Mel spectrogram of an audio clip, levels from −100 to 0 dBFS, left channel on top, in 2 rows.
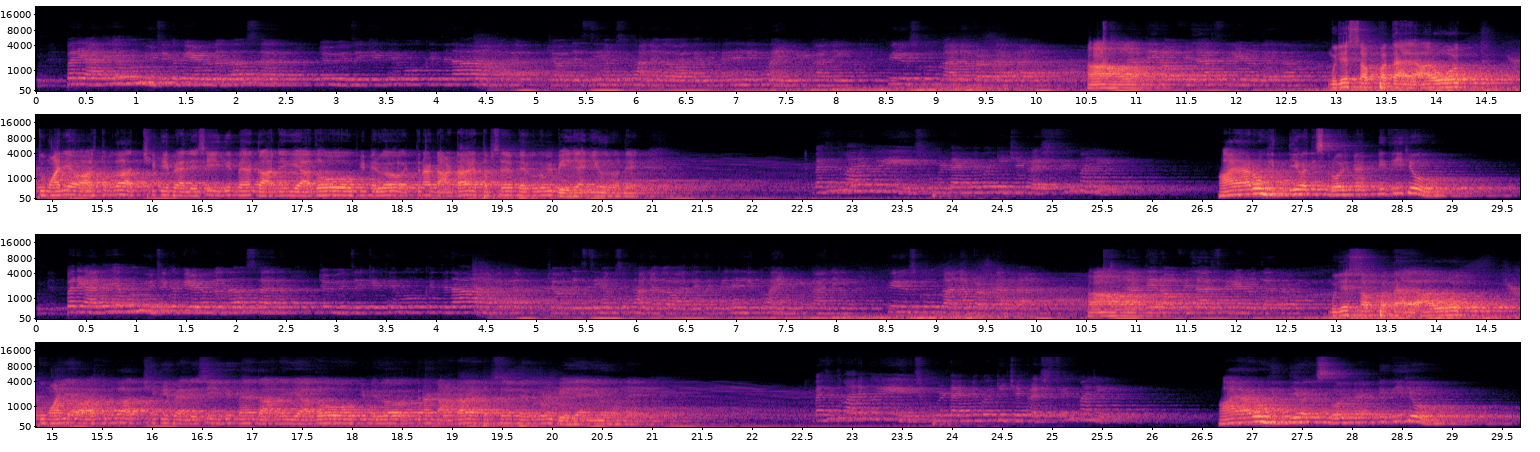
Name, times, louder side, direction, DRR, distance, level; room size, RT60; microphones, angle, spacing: voice 1, 0.3-2.5 2.8-10.1 10.8-12.7 22.6-25.6, equal, 15° right, -2 dB, 1.1 m, -39 dB
sound 1, 4.4-23.8, right 1 dB, 65° right, 1.0 m, -44 dB
voice 2, 10.5-11.1 12.9-14.2 14.9-20.9 26.7-28.9, left 2 dB, 35° left, 4 dB, 0.4 m, -27 dB
11.5 x 6.1 x 3.5 m, 2.7 s
head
